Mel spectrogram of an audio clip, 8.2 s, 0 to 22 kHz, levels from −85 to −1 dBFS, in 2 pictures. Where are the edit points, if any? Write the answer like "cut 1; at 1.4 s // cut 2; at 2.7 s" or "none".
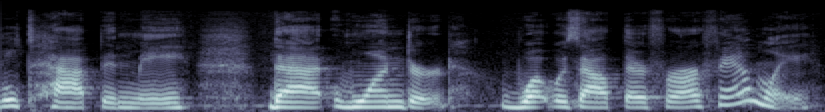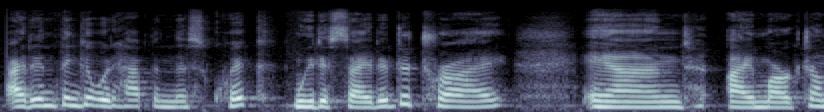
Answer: cut 1; at 4.1 s // cut 2; at 5.5 s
